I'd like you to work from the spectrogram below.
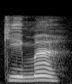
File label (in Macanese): Quima, Macanese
